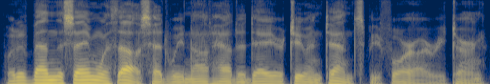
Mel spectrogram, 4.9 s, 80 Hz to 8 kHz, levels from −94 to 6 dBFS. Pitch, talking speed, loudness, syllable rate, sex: 90 Hz, 255 wpm, -18 LUFS, 5.0 syllables/s, male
